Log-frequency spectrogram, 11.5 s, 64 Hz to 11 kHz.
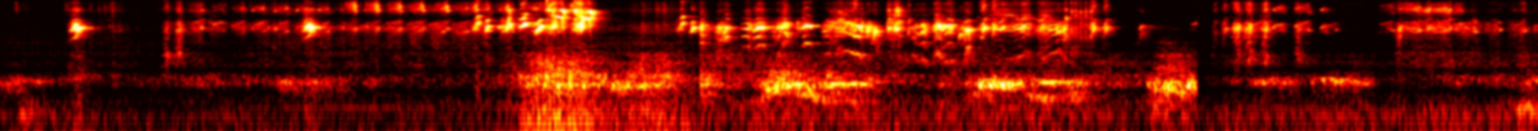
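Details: Barn swallow nestlings in a nest inside a cowshed holding several nests, on 28 July 2024, give high, thin chirps in quick overlapping bursts, mixed with fluttering wingbeats and a soft low murmur underneath.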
